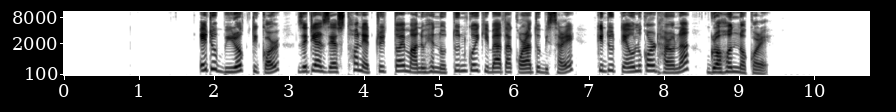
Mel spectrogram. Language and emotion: Assamese, angry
